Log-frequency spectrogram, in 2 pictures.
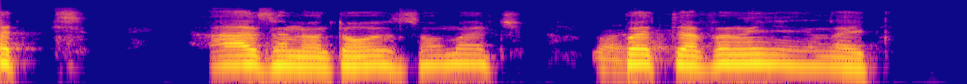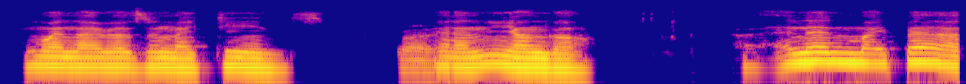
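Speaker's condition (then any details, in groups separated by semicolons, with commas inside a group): Cerebral palsy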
